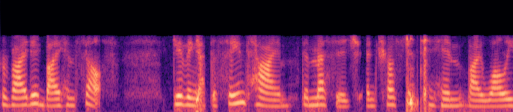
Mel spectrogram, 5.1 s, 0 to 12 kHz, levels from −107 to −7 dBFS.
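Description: A buzzy, gravelly roughness runs through the whole clip, with the sound confined to roughly 200 Hz to 3.6 kHz. That is the GSM full-rate codec, which fits a 13 kbps stream: it rebuilds the vocal tract from a coarse pulse excitation, and the damage is plainly audible.

From 1.96 to 2.06 s, and again from 4.06 to 4.3 s, the audio breaks into squawks, pops and gargling. These are GSM bit errors. Corrupted filter, pitch and gain values warped the spectrum and level frame by frame, with bit error rates of about 4.5% and 3.5%.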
